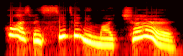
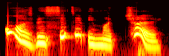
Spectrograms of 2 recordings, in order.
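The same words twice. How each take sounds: First: It is said in a very loud voice. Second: It is said in a medium voice.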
